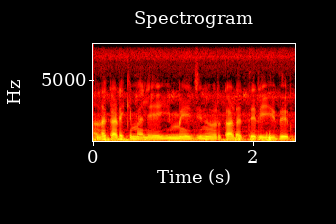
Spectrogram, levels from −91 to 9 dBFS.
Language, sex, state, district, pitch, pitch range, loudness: Tamil, male, Tamil Nadu, Kanyakumari, 110 Hz, 100-115 Hz, -18 LUFS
